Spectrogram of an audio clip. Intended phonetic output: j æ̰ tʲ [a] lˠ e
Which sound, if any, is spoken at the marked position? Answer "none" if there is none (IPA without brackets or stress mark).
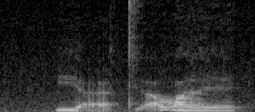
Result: a̰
